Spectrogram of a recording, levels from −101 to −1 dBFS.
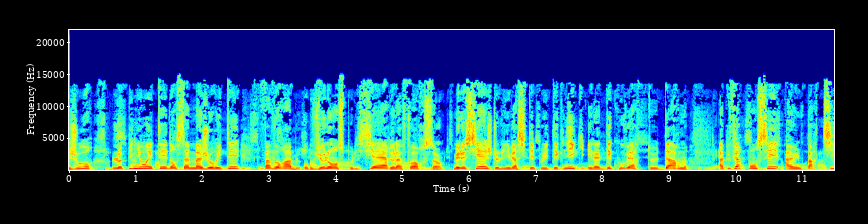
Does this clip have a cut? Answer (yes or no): yes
